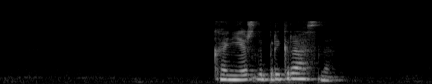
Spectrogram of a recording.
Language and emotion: Russian, positive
